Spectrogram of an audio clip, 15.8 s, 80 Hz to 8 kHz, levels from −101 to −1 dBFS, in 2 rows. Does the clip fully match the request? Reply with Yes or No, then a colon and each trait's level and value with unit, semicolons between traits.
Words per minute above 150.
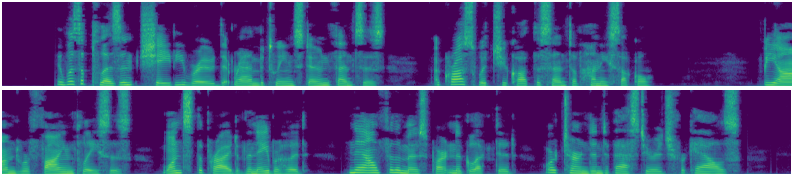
Yes: average, 160 wpm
